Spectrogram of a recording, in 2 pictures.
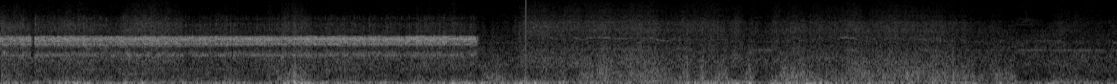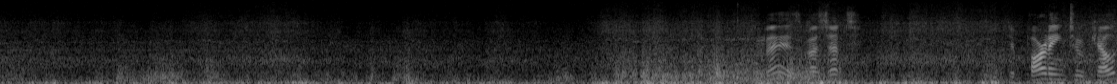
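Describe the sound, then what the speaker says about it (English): Steady wind buffets the microphone outdoors at Edmonton International Airport during plane spotting, a continuous loud low rumble that carries through the whole clip with brief tonal sounds near the start. "I'm glad that I know the wind is there"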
